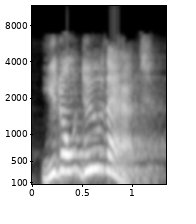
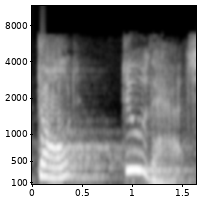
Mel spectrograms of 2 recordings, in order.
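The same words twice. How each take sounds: First: "do" punched high and loud in "You don't do that"; emphatic rebuke. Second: Slow, weighty warning with the stress on "do"; God's warning. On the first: Real, not acted. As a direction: hit "do" hard, higher and louder. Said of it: "You are to be perfect". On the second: Retold or imitated. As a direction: lean on "do" in "Don't do that", very slow and grave. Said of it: "and God said".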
